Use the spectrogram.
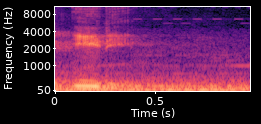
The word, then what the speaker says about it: EDI: Why are you named Edie? Edie is the phonetic pronunciation of E-D-I.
